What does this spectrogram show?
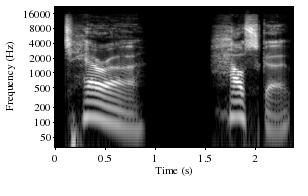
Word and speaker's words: Tara Houska: Marsh coming up is Tara Houska well first of all ter am i pronouncing your name correctly you are welcome how are you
